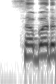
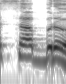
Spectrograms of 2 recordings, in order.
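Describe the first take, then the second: First: सब्र split as "sa-bar", with an extra vowel before r; wrong pronunciation. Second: सब्र with b and r joined, "sabr"; correct pronunciation. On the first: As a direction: say सब्र wrongly as "sabar", r fully voiced after a vowel. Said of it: "सब्र नहीं पढ़ना". (सब्र को "सबर" की तरह गलत बोलें) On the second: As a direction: say सब्र with no vowel between b and r. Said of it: "इस तरीके से उच्चारण करेंगे". (सब्र में ब और र जोड़कर बोलें) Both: Shown as a demonstration.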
